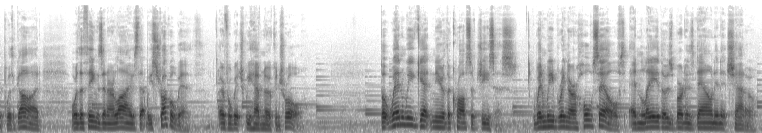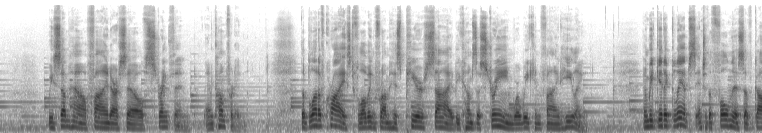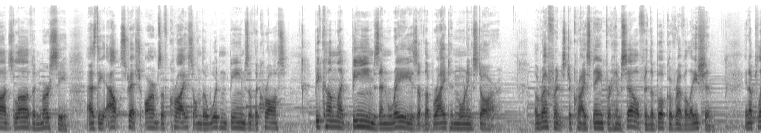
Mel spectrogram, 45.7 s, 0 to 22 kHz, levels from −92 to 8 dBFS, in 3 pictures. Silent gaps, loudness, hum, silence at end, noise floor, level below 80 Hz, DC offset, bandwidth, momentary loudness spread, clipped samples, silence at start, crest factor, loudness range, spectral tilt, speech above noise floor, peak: none; -18 LUFS; none; 0 s; -42 dBFS; -48 dBFS; under 0.1%; 18.5 kHz; 17 LU; under 0.1%; 0 s; 16 dB; 3 LU; -6 dB/octave; 25 dB; -2 dBFS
